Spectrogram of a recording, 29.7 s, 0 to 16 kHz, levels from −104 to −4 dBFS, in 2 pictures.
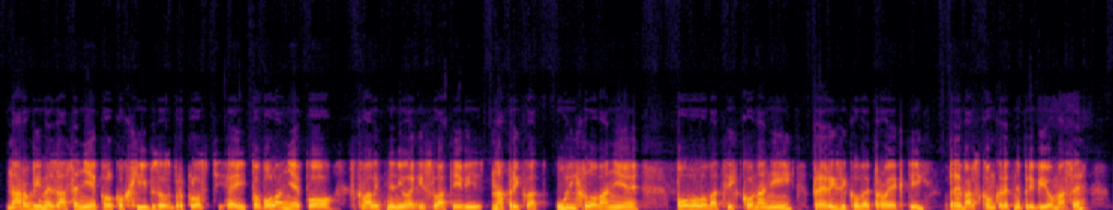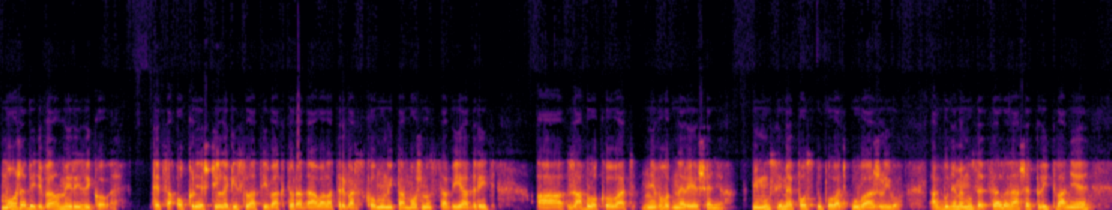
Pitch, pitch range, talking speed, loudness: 140 Hz, 125-155 Hz, 105 wpm, -22 LUFS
